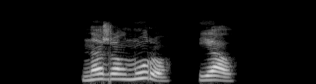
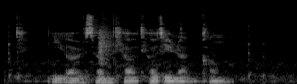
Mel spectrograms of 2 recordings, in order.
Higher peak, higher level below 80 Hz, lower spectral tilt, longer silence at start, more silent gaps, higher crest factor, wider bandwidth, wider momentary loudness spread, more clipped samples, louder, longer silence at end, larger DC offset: first, -2 dBFS vs -16 dBFS; second, -64 dBFS vs -46 dBFS; about the same, -5 dB/octave vs -4.5 dB/octave; first, 0.85 s vs 0.1 s; first, 1.81-1.96 s vs none; about the same, 16 dB vs 18 dB; second, 8 kHz vs 11.5 kHz; about the same, 12 LU vs 12 LU; neither; first, -17 LUFS vs -33 LUFS; first, 0.85 s vs 0.2 s; neither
